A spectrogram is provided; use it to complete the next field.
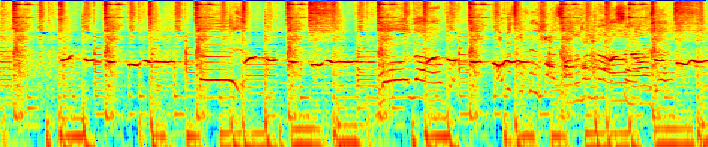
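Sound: human whistling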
